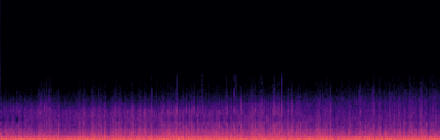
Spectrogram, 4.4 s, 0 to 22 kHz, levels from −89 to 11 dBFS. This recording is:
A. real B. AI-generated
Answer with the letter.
A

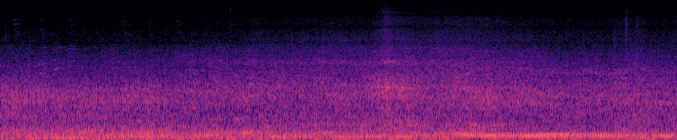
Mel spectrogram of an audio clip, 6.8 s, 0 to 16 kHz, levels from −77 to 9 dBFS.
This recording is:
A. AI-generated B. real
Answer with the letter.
B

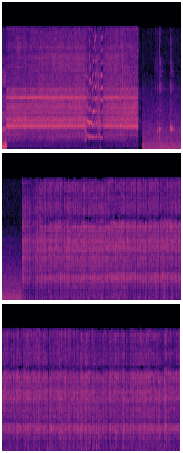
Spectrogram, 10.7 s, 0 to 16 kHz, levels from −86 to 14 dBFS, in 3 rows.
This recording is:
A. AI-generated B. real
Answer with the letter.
B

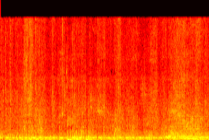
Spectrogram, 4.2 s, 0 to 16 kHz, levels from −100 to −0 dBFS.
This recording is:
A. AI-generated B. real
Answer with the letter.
B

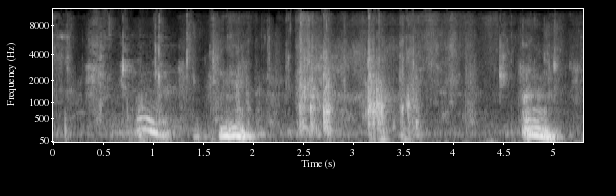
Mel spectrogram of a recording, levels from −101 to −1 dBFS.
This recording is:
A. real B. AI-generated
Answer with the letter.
A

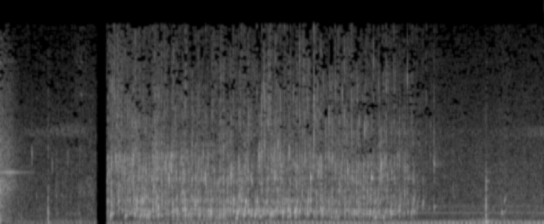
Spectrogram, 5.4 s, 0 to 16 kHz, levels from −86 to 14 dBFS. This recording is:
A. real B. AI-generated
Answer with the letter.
A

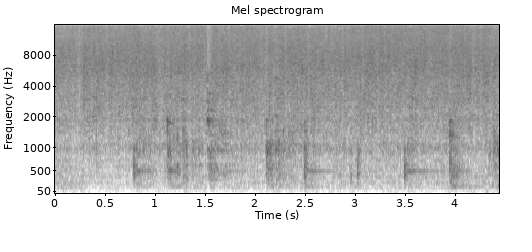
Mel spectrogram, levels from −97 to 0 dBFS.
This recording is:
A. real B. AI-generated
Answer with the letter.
A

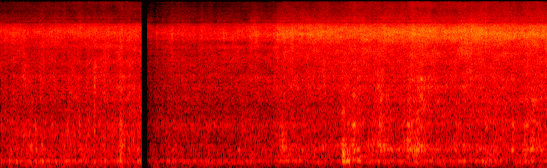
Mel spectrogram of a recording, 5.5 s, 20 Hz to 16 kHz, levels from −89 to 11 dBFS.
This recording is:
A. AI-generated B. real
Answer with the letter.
A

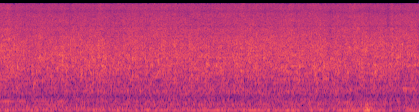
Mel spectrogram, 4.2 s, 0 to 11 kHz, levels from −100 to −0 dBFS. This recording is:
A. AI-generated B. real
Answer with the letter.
A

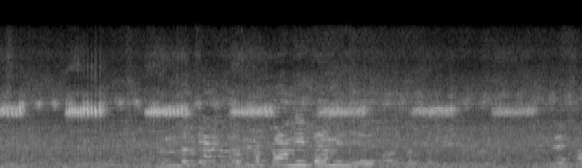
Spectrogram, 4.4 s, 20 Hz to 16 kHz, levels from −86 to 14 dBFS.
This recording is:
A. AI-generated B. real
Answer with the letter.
A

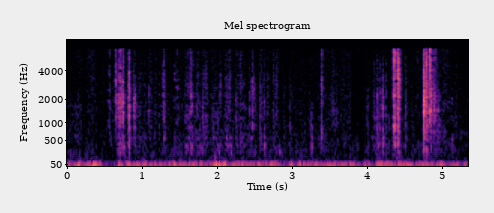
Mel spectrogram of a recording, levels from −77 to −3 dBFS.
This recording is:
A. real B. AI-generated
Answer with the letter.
A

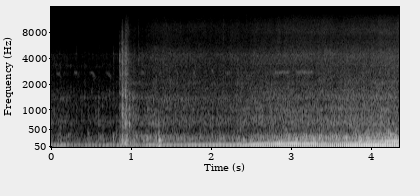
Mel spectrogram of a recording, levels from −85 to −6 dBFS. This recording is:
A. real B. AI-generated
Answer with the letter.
B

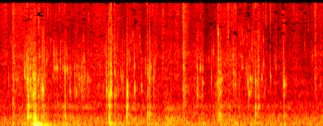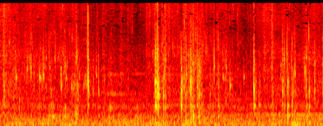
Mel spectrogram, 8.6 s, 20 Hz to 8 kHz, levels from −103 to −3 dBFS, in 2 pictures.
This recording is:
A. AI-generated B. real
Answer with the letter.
B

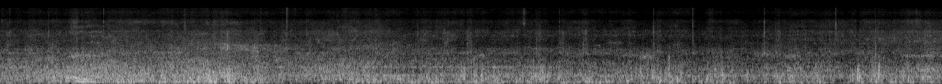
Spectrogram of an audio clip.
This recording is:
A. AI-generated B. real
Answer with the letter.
A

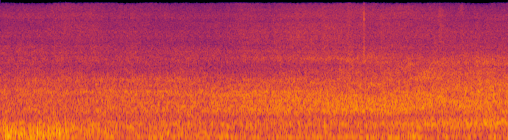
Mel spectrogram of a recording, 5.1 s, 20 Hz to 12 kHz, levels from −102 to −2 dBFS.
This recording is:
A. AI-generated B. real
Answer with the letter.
A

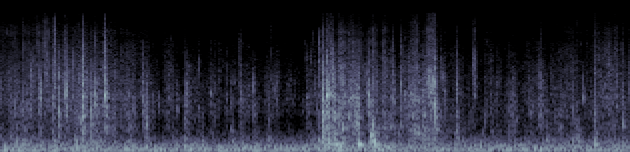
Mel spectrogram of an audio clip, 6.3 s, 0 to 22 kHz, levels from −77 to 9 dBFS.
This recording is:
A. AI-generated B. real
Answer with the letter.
B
